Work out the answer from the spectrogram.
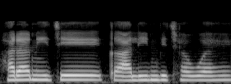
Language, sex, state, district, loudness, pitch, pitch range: Hindi, female, Madhya Pradesh, Bhopal, -16 LUFS, 205 Hz, 200-210 Hz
